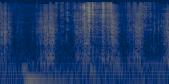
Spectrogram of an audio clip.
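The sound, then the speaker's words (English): Crisp crunching of someone biting and chewing lentil potato chips, several brittle cracks in quick succession with bright crackly texture, no talking. “Crunchy.”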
